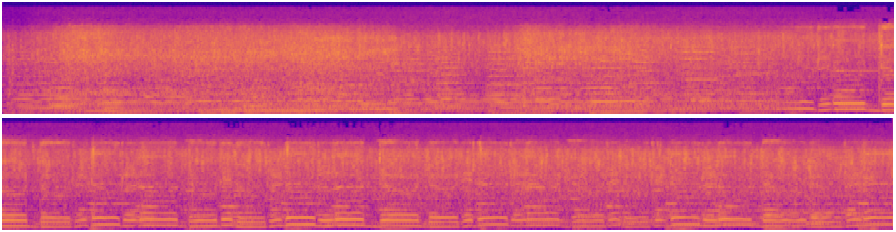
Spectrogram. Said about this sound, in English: The rain is sluicing down.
